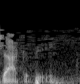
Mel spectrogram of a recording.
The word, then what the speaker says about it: Shakopee: And he was reading one in class, and he pronounced it Shakopee. – Yeah. – And the rest of us in the class, who are all, you know, most of us are Minnesotans. – Giggling. – So we're just kind of giggling and kind of snickering, and he kind of looked up like, what? And the teacher was like, it's Shakopee.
